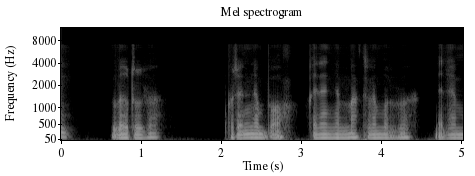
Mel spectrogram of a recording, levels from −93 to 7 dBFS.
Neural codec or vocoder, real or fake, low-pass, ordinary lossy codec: codec, 16 kHz, about 1 kbps, DyCAST, with the encoder's durations; fake; 7.2 kHz; MP3, 96 kbps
